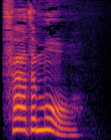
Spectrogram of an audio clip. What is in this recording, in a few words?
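"furthermore", British English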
